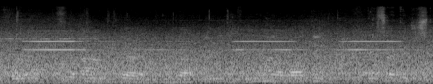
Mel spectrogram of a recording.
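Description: Steady city street noise with traffic and faint distant voices. A thin, high, steady electronic tone sounds briefly near the start and comes back for over a second from about the middle.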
